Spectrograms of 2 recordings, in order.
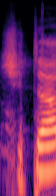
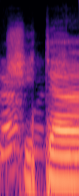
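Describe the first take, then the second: First: The vowel before the hamza is held briefly. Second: The vowel before the hamza is drawn out. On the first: The speaker calls it wrong. "ഷിതാ എന്ന് ഓതിയ പോരാ" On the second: The speaker calls it right. "നാലോ അഞ്ചോ ഹറക്കത്ത് നീട്ടണം"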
